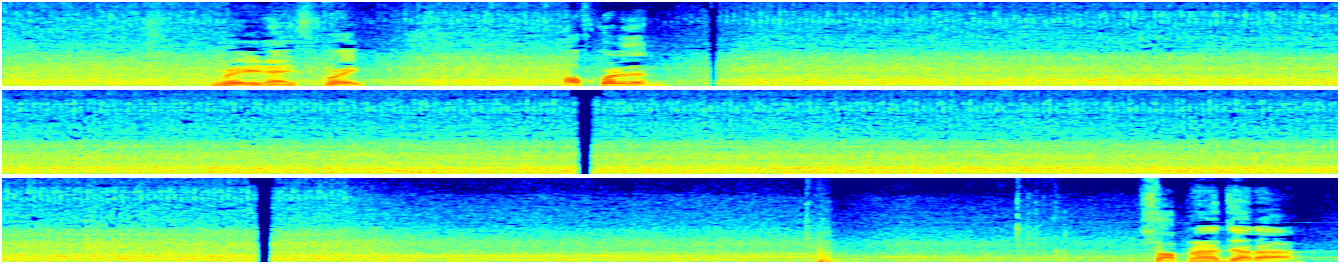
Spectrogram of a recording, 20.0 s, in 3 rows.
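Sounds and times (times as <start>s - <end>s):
car engine idling: 3.6s - 15.0s.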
